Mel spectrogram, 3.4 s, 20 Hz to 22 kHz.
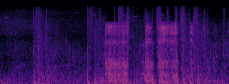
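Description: Gunfire in Battlefield 1 crackles as bursts of rapid shots with a few sharp single reports, fairly close and moderately loud, over a busy game backdrop.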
